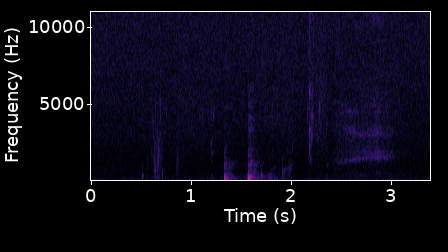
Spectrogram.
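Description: Someone takes a sip of water, with a few quiet wet mouth noises and two distinct swallowing gulps in the middle, then a faint breathy hiss. No one speaks.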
